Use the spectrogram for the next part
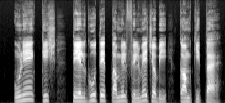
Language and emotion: Dogri, neutral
